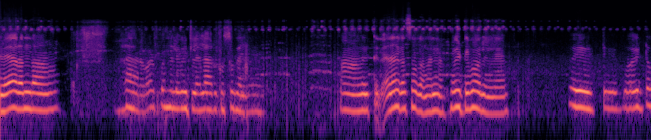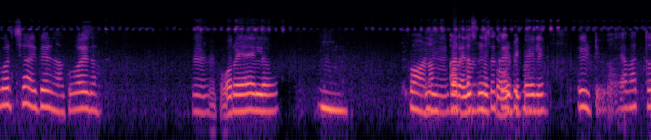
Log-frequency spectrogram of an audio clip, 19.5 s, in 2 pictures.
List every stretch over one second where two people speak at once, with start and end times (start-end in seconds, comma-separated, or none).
16.1-17.8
